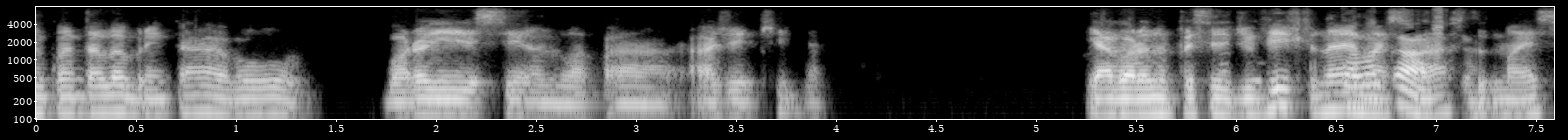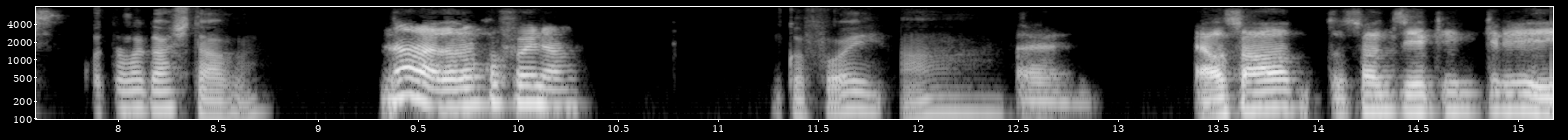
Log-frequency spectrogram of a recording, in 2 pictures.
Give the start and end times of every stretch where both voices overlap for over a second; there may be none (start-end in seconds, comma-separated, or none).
5.9-7.2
